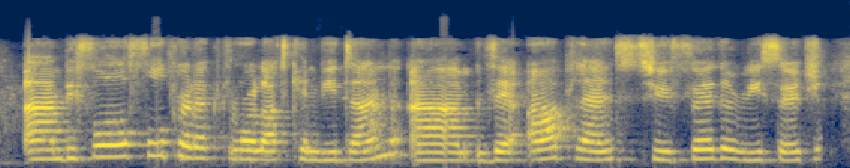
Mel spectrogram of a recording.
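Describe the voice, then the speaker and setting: A woman speaks at a fairly slow pace. Her fairly high voice carries a Botswana accent. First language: Setswana. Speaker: design researcher. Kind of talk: conference presentation. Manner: hesitant with frequent fillers.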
